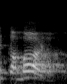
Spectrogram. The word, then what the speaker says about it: cupboard: P is silent in this word. P is silent। हम कबर्ड नहीं बोलते कभी भी, हम बोलते कबर्ड।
